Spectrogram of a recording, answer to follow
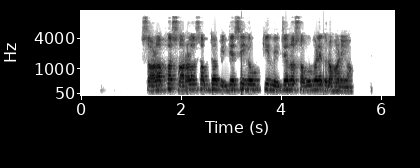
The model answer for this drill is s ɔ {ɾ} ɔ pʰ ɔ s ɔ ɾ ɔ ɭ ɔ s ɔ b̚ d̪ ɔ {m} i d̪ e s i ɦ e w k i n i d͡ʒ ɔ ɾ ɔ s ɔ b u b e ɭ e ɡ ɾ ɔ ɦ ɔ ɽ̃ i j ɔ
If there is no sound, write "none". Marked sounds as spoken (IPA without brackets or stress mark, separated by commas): ɭ, b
